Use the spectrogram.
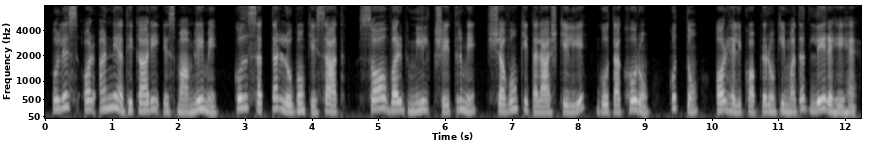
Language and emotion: Hindi, neutral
